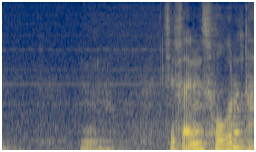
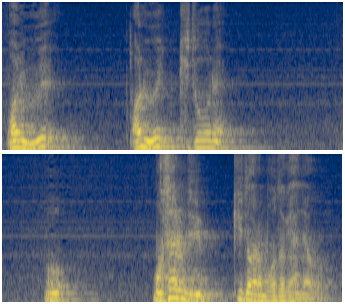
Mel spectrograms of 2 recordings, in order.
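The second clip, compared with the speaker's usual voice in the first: raised, indignant retelling; angry complaint; 7 semitones higher than usual. Retold or imitated. Both husband and wife complaining, high indignant mock protest. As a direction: imitate the furious couple, higher pitch. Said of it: "굉장히 화가 났더라고요".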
